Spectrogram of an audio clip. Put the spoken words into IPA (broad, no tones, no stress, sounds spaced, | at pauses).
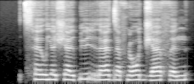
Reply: t͡sʰ ɛ ʊ̯ j ɛ ʃ æ ɪ̯ ɓ y r æ d æ f ɳ ɔ d͡ʒ æ f ɛ n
